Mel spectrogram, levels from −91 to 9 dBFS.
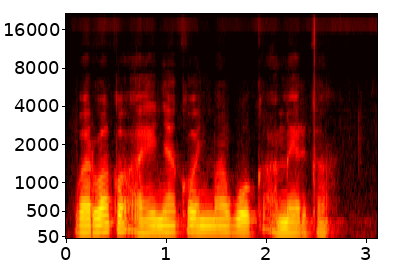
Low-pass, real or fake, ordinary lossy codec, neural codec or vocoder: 19.8 kHz; fake; Opus, 24 kbps; codec, 44.1 kHz, 7.8 kbps, Pupu-Codec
